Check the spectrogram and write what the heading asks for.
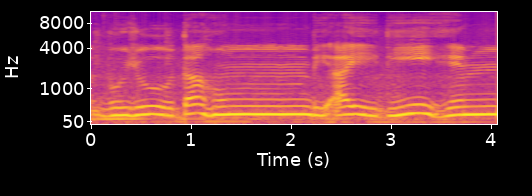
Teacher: اخفاء شفوی کی روح سے جب میم ساکن ہو اور اس کے بعد حرف با آ جائے تو وہاں پہ ہونٹ بند کر دیے جاتے ہیں اور غنہ بھی کیا جاتا ہے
